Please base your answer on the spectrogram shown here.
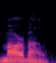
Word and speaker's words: Marabone: It's spelled Marabone, but we call it Marbone.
